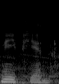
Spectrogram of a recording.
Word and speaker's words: Nepean: is we are going off to the, it's pronounced Nepean. I wrote it down wrong. Nepean River. So the people in in Marsden Park tell us about this person Alex, who set off to reach the Nepean River, which is not that far away.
